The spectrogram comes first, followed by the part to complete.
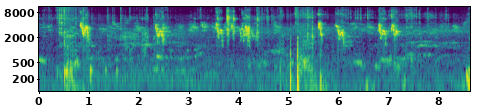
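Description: Budgerigars chirping in an aviary colony: short, high chirps scattered throughout, with a dull knock about five seconds in.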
